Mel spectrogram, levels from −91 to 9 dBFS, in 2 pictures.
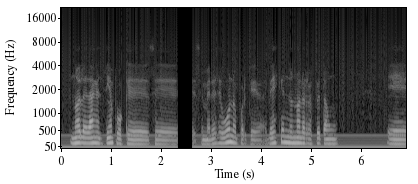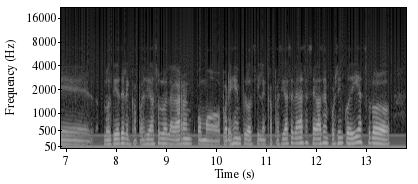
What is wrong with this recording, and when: surface crackle 230 per second −35 dBFS
mains hum 50 Hz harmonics 7 −34 dBFS
0:02.33–0:02.63: drop-out 296 ms

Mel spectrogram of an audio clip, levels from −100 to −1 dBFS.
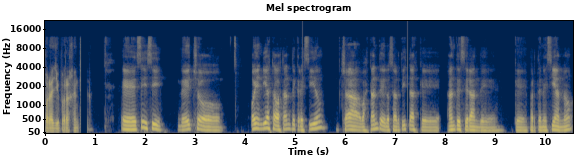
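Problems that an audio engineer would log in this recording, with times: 0:00.72–0:00.85: drop-out 135 ms
0:05.16: click −14 dBFS
0:07.26: click −11 dBFS

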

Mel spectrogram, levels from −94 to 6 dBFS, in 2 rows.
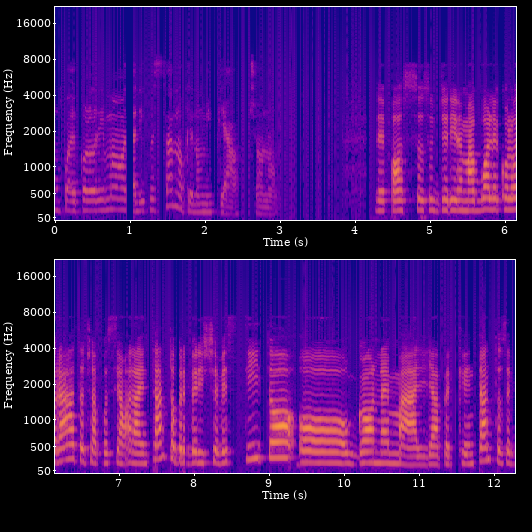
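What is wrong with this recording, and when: surface crackle 140 per second −39 dBFS
0:00.95–0:01.05: drop-out 97 ms
0:04.96: click −25 dBFS
0:07.50–0:07.51: drop-out 6.4 ms
0:09.50: click −20 dBFS

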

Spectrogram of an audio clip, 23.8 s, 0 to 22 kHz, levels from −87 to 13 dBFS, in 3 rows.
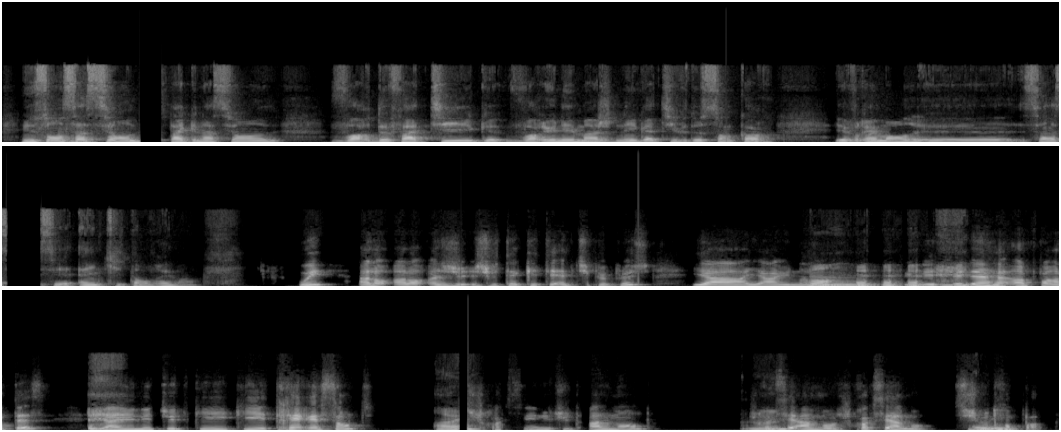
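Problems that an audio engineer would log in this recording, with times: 0:01.03–0:01.20: drop-out 169 ms
0:05.43–0:05.44: drop-out 5.2 ms
0:07.96–0:08.22: drop-out 262 ms
0:11.36–0:11.37: drop-out 10 ms
0:12.70: click −18 dBFS
0:19.28–0:19.35: drop-out 70 ms

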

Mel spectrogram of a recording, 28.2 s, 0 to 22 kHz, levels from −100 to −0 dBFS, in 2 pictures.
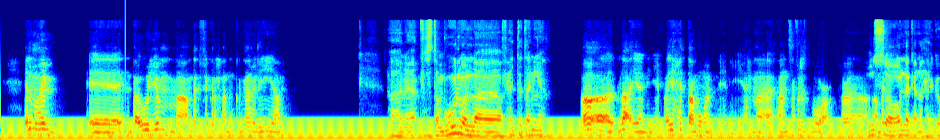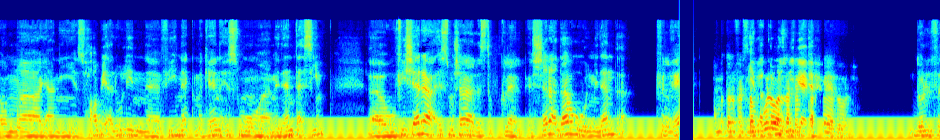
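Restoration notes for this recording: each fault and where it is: mains buzz 60 Hz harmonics 10 −30 dBFS
0:01.87: click −12 dBFS
0:24.28–0:24.50: drop-out 216 ms

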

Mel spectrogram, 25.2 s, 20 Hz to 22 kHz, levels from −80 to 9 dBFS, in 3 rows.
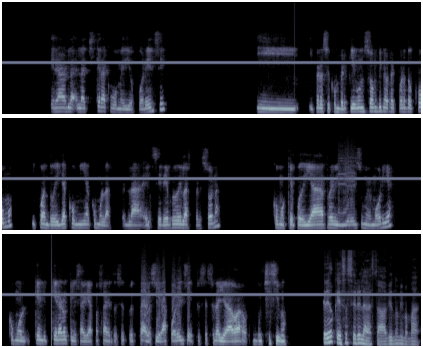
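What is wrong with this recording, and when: whistle 2,400 Hz −32 dBFS
0:05.85: click −17 dBFS
0:15.09–0:15.47: clipping −27 dBFS
0:17.75: click −8 dBFS
0:19.54–0:20.55: clipping −20 dBFS

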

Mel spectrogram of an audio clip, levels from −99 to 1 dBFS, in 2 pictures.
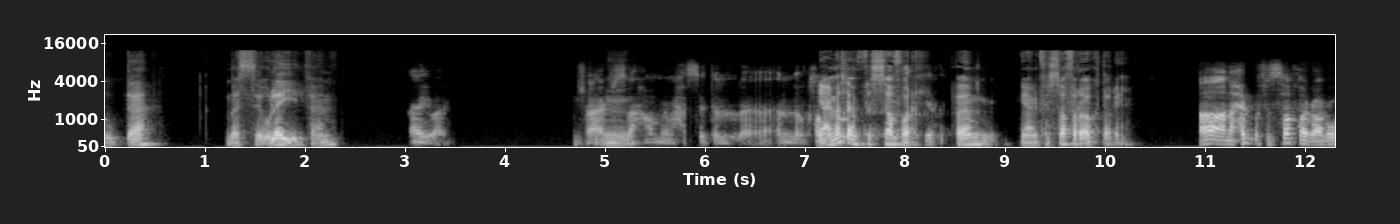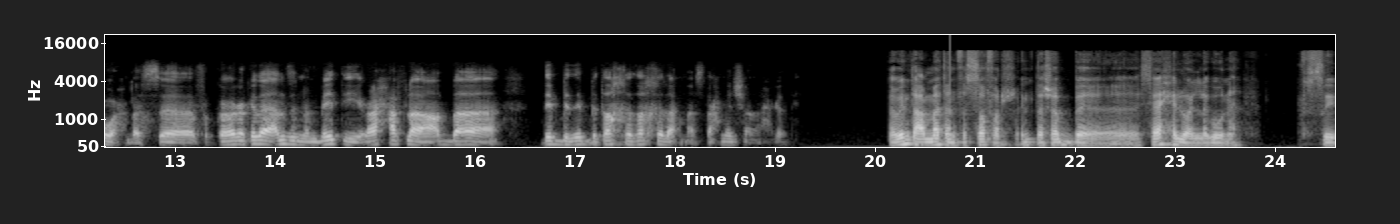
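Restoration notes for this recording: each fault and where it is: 0:20.75: click −6 dBFS

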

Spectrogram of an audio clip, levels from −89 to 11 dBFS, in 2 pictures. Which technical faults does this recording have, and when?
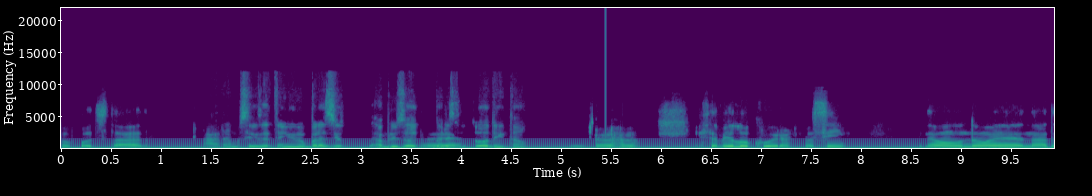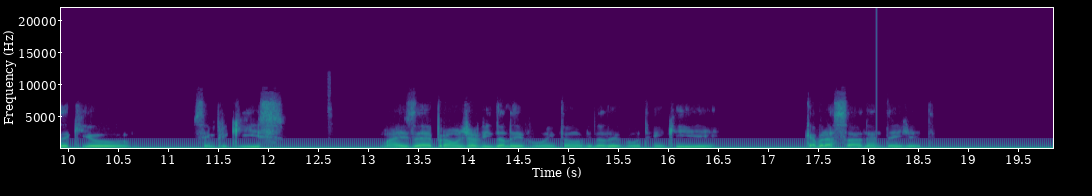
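mains buzz 50 Hz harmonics 30 −34 dBFS
0:05.44: click −8 dBFS
0:18.08: click −16 dBFS

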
